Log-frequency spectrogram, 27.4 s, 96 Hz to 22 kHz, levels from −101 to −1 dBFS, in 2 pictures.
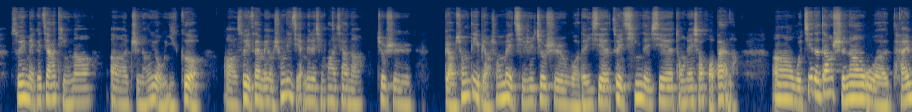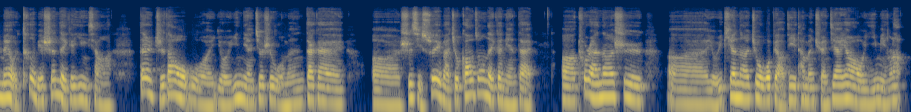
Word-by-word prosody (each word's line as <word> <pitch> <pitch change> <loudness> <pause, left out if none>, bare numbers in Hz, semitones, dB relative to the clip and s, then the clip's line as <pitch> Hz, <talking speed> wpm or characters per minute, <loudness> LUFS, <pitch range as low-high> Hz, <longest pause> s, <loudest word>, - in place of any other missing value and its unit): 所 190 - 0
以 195 - +6
每 175 -5 0
个 170 +2 -2
家 180 +1 0
庭 150 -6 -7
呢， 155 0 -6 0.3
呃， 140 -3 -6
只 135 +2 -7
能 135 +4 -5
有 130 -9 -1
一 125 - -5
个， 125 -1 +1 0.3
呃， 140 -2 -6
所 185 - +1
以 175 - +2
在 180 +3 0
没 160 -2 -4
有 160 -2 -5
兄 205 +10 -2
弟 225 - -2
姐 195 - -4
妹 165 - -5
的 160 - -3
情 155 -1 -10
况 165 0 -7
下 155 0 -6
呢， 140 -1 -7 0.2
就 175 -2 -3
是 145 -6 -7 0.4
表 - - +1
兄 205 - +1
弟、 220 -4 0
表 125 - -3
兄 180 +11 -5
妹， 190 -3 +3
其 165 -1 -5
实 160 +1 -6
就 175 +2 0
是 160 -4 -4
我 125 -3 -4
的 135 - -2
一 135 - -6
些 155 +2 0
最 175 +2 +1
亲 185 +4 +1
的 170 - -1
一 - - -7
些 160 +1 -1
童 150 -1 -6
年 155 0 -3
小 160 0 -1
伙 160 -1 -2
伴 180 +1 -1
了。 125 - -11 0.5
呃， 185 -1 +2
我 155 -2 -1
记 260 - 0
得 235 - +4
当 240 +2 +2
时 175 -8 +2
呢， 190 0 +5
我 140 -8 0
还 165 +3 0
没 195 0 +5
有 190 - +5
特 245 -4 0
别 165 -3 +1
深 200 +8 0
的 190 - +5
一 - - -3
个 170 - -2
印 170 -1 -2
象 155 -6 -6
啊， 130 0 -5 0.4
但 255 0 +3
是 230 - 0
直 180 -3 -1
到 225 0 +4
我 155 -8 +2
有 135 0 -2
一 170 +7 0
年， 170 -5 +1
就 175 +3 -1
是 175 0 0
我 140 -4 -3
们， 140 +4 -3
大 175 +3 +3
概， 155 -4 -1 0.4
呃， 135 -2 -3
十 160 +9 +1
几 185 -4 -1
岁 220 - +4
吧， 175 -6 0
就 165 +3 +1
高 215 +7 +4
中 240 +1 -1
的 180 - +6
一 - - -6
个 170 - +2
年 135 -4 -3
代， 130 -5 -2 0.4
呃， 170 -2 +1
突 240 - -2
然 200 -4 +5
呢， 205 0 +5
是， 185 -5 0 0.3
呃， 140 -2 -5
有 135 -2 -2
一 155 - -4
天 200 +6 +5
呢， 180 -2 +4
就 180 0 +3
我 170 0 +8
表 - - +1
弟 175 -1 -1
他 175 +1 -5
们 160 -2 -2
全 140 -3 -4
家 180 +4 +2
要 175 -5 +2
移 145 +1 -3
民 150 -2 -3
了， 170 +2 -4
165 Hz, 270 characters per minute, -24 LUFS, 145-180 Hz, 0.5 s, 我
